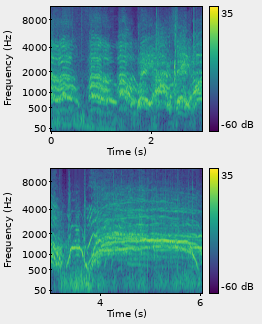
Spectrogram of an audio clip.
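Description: A group of teenage girls screaming and cheering together in a victory celebration, their high voices overlapping, then joining in one long held scream over the last two seconds that cuts off suddenly.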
